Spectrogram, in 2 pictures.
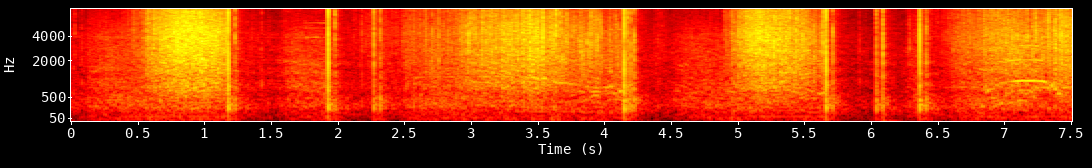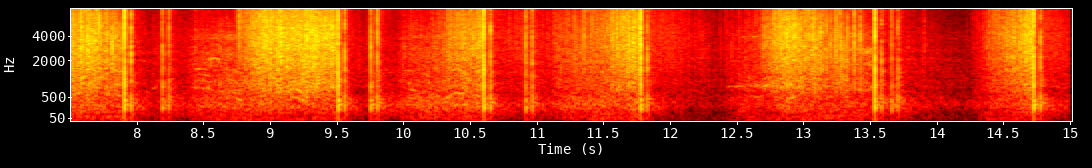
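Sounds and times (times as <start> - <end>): firework bangs: 0.0 - 15.0
hissing crackle: 0.0 - 15.0.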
